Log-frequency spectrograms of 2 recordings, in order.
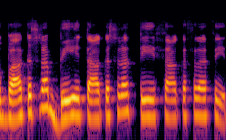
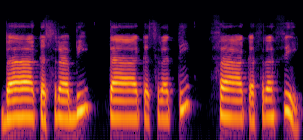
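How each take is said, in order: First: "بے، تے، سے" ending in ay instead of ee; wrong majhool vowel. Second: Slow, even "بی، تی، سی", each ending in ee; correct ee ending. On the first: Teacher showing the Urdu-style mistake, endings turned to ay. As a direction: misread each kasra with an ay sound. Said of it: "اس سے پورا قرآن مجہول ہو جاتا ہے". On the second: Teacher modelling kasra for students, even with clear ee endings. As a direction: say "با کسرہ بی" with a clean ee, no jerk. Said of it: "نہ جھٹکا دے کے پڑھتے ہیں". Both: Shown as a demonstration.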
